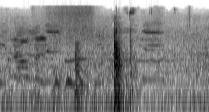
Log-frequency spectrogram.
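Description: Motorboat engine running at low speed, a steady low hum, with a brief sharp noise about a second in.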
